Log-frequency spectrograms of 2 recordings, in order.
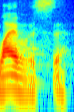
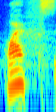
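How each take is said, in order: First: It has a voiced v before the s. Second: It has a voiceless f before the s. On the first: The speaker calls it right. "이렇게 하면 발음하기가 쉬워. 그냥 wives" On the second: The speaker calls it wrong. "wives 이라면 발음하기가 무지 힘들어"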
